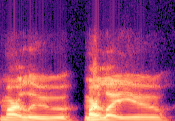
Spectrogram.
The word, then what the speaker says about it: Marleau: I get Marleau.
